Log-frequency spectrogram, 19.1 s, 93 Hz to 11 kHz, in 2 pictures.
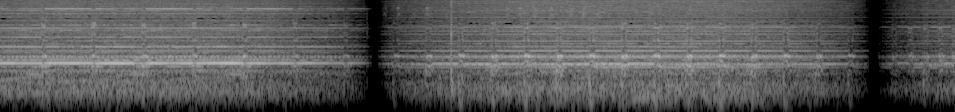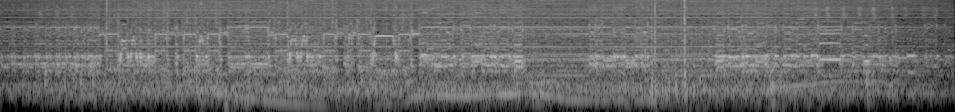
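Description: Large 3D printer's Nema23 stepper motors whining as the print head moves, a set of steady tones that jump and glide in pitch as the moves change speed. The sound drops out briefly twice, about four and nine seconds in.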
